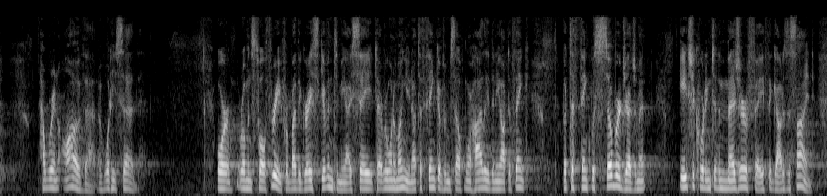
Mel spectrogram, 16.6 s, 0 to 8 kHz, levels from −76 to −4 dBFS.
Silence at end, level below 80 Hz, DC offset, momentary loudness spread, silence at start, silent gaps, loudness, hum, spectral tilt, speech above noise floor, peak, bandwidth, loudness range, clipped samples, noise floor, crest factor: 0 s; -60 dBFS; under 0.1%; 9 LU; 0 s; none; -23 LUFS; none; -7 dB/octave; 35 dB; -4 dBFS; 6.4 kHz; 6 LU; under 0.1%; -58 dBFS; 20 dB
